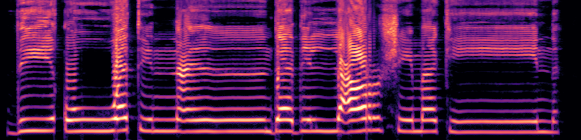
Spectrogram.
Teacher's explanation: کلمت ذی میں یہاں حرف الدال ہے. دال کی ادائیگی زبان کے سر اور اوپر والے دانتوں کے اندرونی کناروں سے ہے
